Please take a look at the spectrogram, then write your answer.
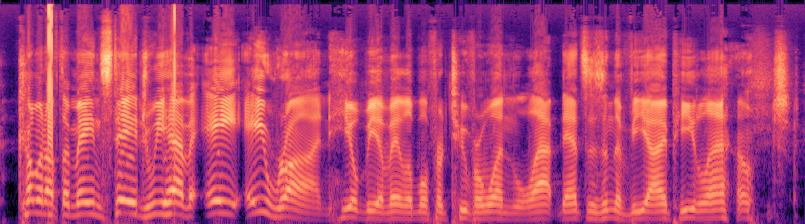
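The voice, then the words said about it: Strip club DJ announcer voice. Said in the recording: “my strip club DJ voice”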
